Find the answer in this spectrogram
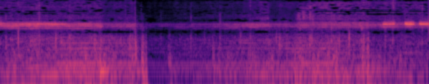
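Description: Vehicle engines running in slow street traffic, with wind buffeting the microphone, over a steady high-pitched whine.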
